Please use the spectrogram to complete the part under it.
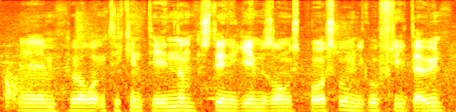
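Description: Young scottish man, footballer, post-match interview, flat even tone, faint outdoor noise. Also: medium pitch, racing. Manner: plain, matter-of-fact, restarts with fillers. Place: outdoors in front of a sponsor board.

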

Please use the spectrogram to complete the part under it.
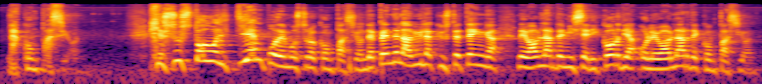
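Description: Man, pastor, sermon, high voice, impassioned with soft asides.

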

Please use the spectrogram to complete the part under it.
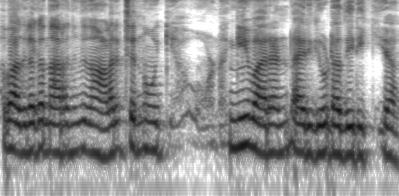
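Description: A young woman with a hoarse voice and a blocked nose, narrating her day in a casual family vlog. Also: fairly low pitch, level tone, fast talker, dark tone. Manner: chatty, rambling daily-life narration. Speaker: family vlogger.

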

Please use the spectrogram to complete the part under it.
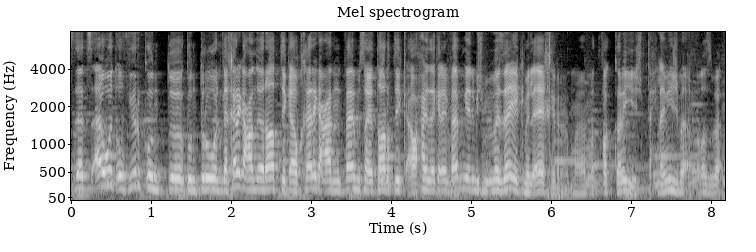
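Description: A young man with an Egyptian Arabic accent, joking his way through follower questions in a casual vlog, with music playing behind him. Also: sits high. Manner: joking, rapid-fire banter, reading questions aloud. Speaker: YouTuber answering follower questions. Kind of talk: casual comedic vlog chat.

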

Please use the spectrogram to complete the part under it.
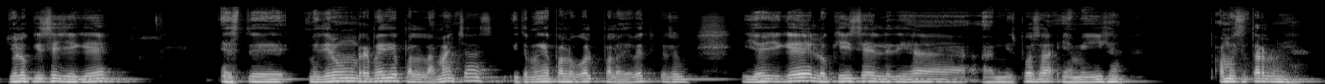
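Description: A man's voice: mid-range voice, normal speed. Mexican man telling rodeo stories. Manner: colloquial, animated storytelling with slang. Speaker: bull rider. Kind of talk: casual interview.

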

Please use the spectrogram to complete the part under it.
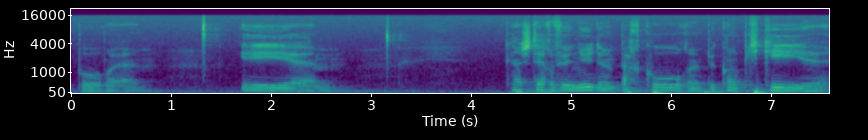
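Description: A man's voice: mid-range voice, flat delivery, slow, pauses often, a little mellow. A man in his sixties, a pediatrician speaking on a conference panel into a handheld mic, rambling and self-deprecating with many hesitations. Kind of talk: panel conversation. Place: conference stage.

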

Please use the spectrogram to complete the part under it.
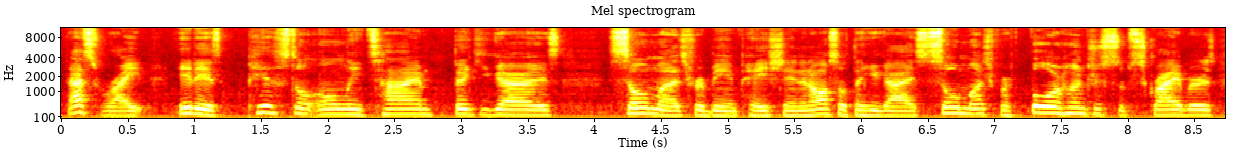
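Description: A man's voice: fairly high pitch, unhurried, faint music behind. Sick man chatting to his viewers. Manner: apologetic, rambling with fillers. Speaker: gaming video creator. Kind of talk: casual chat to viewers.

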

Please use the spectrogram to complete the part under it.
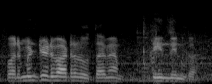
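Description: A man's voice: a little high, fast. A man who runs a street food stall, answering a reporter in an easygoing, reassuring way. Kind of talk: street interview. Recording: noisy street crowd behind. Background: street crowd.

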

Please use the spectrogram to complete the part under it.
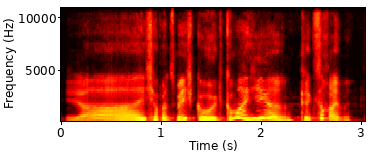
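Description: A woman's voice: sits high, wildly swooping pitch, moderate pace, vocal fry, soft background music, exaggerated voice. A woman voicing a carefree, teasing grown-up professor companion in a Minecraft role-play video.

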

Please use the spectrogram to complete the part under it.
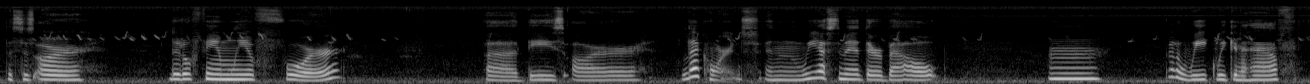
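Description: A woman vlogger with a warm, mid-range voice chats casually to her handheld phone camera in a backyard, speaking slowly with long pauses. She coaxes her pets in a sing-song tone, and a little hiss or hum is present.

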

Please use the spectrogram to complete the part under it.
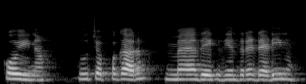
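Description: A woman's voice: fairly high pitch, level tone, a little fast, highs cut off, natural voice. A woman with a Punjabi accent playing a jealous, nagging village wife who scolds her husband and his sister. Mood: scolding. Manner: scolding and sharp. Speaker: quarrelsome wife and sister-in-law. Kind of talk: comic family drama acting.

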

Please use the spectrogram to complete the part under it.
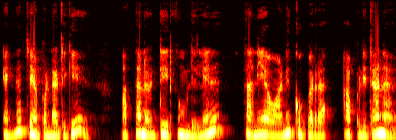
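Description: A performer voicing a gentle, anxious young husband in a cartoon, asking questions and reassuring his wife. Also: medium pitch, rapid-fire, husky, close to an everyday voice. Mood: worried. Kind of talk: cartoon voice acting. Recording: tinny phone-like sound.

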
